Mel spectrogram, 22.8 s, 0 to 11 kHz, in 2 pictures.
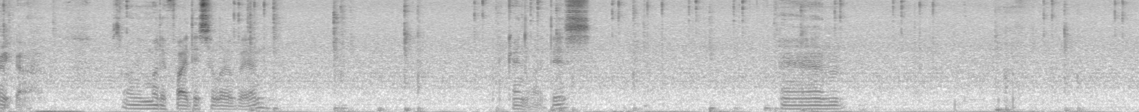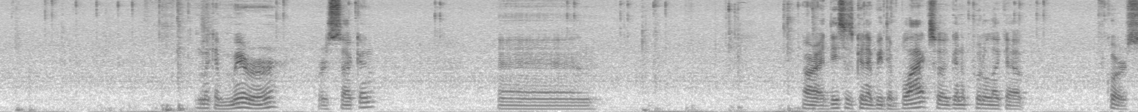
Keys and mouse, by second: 1.8 s, 4.0 alt+s, 5.6 alt+s, 8.0 w, 9.9 g, 10.6 s, 11.5 g, 12.5 Tab, 13.0 space, 17.8 a, 18.7 KP_1.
